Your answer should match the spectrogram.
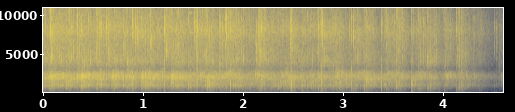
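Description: A crowd applauds with steady, dense hand clapping, a bright crackling wash of many hands with a few sharper individual claps standing out, fading slightly toward the end.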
